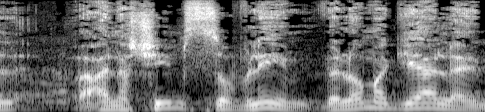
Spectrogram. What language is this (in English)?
Hebrew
